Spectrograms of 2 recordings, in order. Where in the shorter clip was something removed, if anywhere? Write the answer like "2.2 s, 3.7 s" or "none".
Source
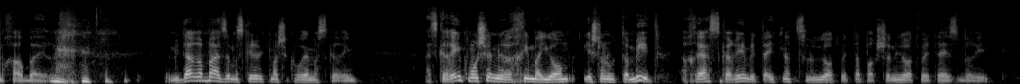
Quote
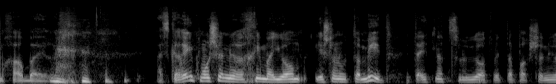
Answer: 1.5 s, 4.1 s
